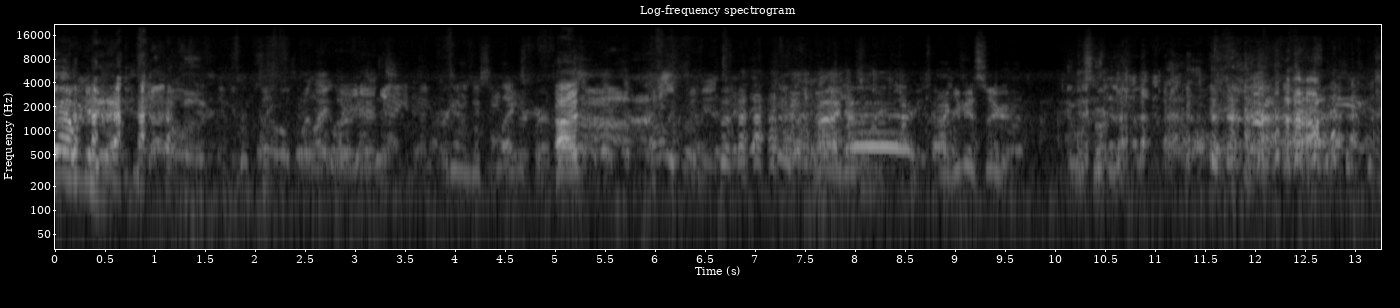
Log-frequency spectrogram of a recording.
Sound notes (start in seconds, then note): 0.0 veteran laughing; 4.7 laughing; 9.4 group laughing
